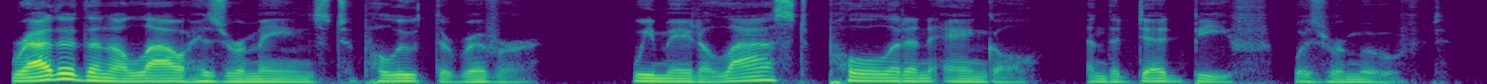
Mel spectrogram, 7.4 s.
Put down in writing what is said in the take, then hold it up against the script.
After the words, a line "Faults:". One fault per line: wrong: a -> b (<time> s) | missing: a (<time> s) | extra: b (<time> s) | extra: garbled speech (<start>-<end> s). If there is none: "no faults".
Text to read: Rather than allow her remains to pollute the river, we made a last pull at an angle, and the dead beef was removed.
Rather than allow his remains to pollute the river, we made a last pull at an angle, and the dead beef was removed.
Faults:
wrong: her -> his (0.9 s)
